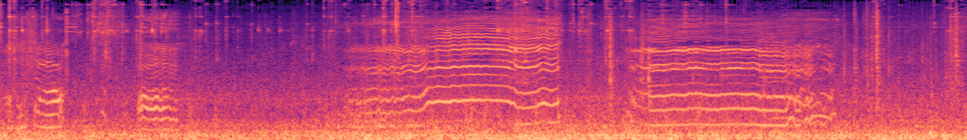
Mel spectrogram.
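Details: Excited Basenjis riding in a car toward their favorite nearby park whine: two short yelps first, then two long drawn-out whines of about one and a half seconds each, steady then dipping, over low engine rumble.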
